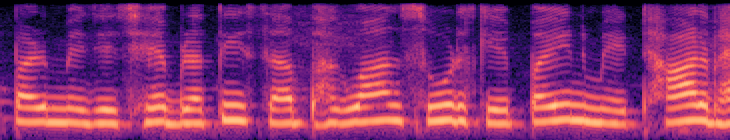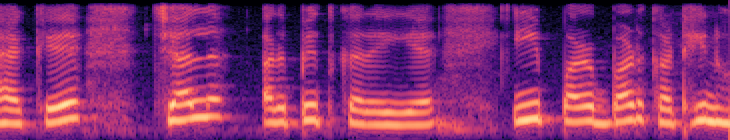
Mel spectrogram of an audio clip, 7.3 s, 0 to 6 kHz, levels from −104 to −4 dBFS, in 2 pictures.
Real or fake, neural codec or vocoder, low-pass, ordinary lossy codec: real; none; 5.4 kHz; none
